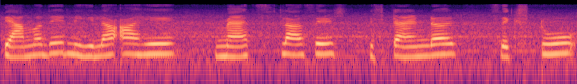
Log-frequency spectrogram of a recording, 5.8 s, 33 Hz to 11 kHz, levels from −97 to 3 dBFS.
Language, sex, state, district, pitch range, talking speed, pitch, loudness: Marathi, female, Maharashtra, Gondia, 225-270 Hz, 95 wpm, 255 Hz, -15 LUFS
